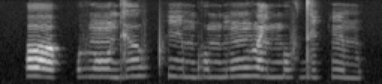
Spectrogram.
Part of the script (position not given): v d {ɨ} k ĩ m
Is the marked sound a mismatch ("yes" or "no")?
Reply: yes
